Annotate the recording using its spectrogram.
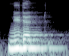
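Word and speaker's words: needn't: क्या पढ़ेंगे, मसंट, मसन, मसंट, मसन, मसंट, मसन, मसंट, दोनों तरीकों से इसको आप प्रोनाउंस कर सकते हैं। उसके बाद नीड नॉट, नीड नॉट, तो क्या हो जाएगा, नीडंट, नीडा, नीडंट, राइट।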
